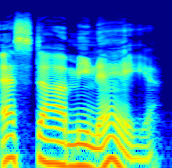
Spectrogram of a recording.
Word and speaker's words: estaminet: Now, is that esta? It looks like those first three syllables, none of them get emphasized more than the others. Estaminé. It is spelled E-S-T-A-M-I-N-E-T. Don't forget about the T.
